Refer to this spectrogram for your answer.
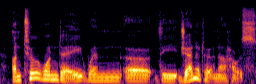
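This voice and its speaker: Over a silent background in a very clean recording, a man speaks. His voice sits at a medium pitch with a dark, mellow tone. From Germany, Potsdam. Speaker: Holocaust survivor. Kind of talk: oral history interview. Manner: halting, many fillers.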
